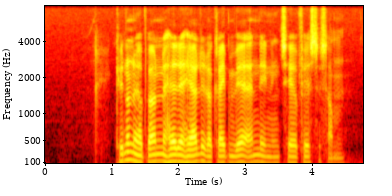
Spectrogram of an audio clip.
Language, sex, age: Danish, male, 28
